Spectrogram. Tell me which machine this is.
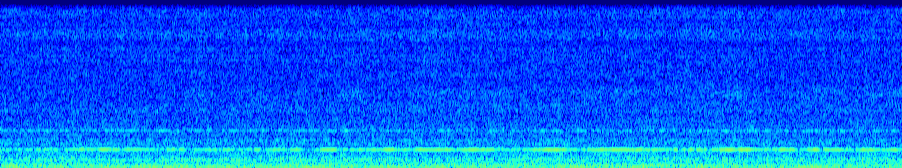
fan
